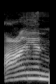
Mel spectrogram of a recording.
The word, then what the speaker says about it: Ian: Ion means charged particle, and it's spelled IAN. It's just the Scottish pronunciation and God's joke.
